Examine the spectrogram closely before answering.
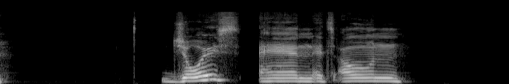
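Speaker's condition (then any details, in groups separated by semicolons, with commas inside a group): No condition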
